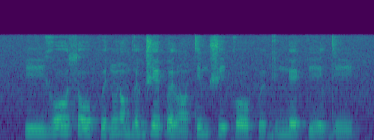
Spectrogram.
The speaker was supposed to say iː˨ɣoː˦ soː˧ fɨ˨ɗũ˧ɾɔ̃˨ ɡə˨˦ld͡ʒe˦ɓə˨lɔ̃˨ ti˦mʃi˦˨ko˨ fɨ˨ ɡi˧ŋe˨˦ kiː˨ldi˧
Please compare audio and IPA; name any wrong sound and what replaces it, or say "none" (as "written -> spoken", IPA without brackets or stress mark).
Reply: o˨ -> oː˨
